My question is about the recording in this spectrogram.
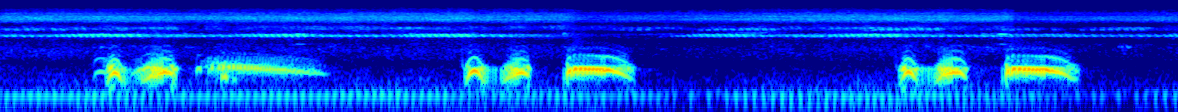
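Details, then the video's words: Spotted dove acting as a decoy for wild birds, cooing in three phrases: two quick notes then a longer, slightly falling croo, roughly every two seconds, over a soft background hum. "Pikat Terkukur Aksi denak memujuk burung hutan"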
